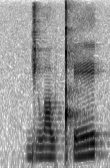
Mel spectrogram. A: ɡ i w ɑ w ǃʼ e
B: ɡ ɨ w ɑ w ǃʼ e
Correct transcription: A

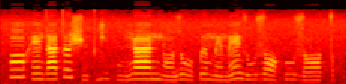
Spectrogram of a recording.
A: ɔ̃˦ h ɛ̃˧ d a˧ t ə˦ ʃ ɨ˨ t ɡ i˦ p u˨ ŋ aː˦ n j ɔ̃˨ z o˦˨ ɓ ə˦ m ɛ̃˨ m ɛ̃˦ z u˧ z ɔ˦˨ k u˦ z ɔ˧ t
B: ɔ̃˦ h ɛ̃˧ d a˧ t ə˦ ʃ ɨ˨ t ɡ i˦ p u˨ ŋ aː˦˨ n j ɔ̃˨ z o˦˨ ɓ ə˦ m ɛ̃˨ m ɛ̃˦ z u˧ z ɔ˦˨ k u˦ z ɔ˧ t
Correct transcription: A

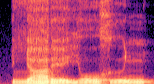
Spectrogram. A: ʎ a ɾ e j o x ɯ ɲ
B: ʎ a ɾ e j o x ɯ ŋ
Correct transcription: A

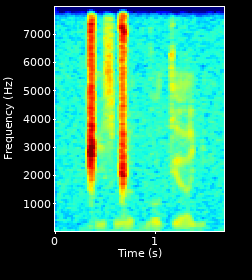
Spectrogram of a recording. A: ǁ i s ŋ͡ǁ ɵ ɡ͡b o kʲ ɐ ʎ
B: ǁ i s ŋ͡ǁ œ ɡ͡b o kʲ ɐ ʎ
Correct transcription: A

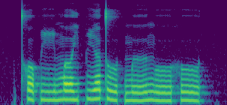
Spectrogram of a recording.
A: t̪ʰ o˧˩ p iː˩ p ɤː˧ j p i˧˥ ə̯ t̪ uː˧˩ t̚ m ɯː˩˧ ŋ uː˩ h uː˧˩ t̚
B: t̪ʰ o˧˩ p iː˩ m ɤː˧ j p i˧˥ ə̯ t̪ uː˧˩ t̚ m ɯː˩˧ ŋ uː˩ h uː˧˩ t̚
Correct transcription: B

